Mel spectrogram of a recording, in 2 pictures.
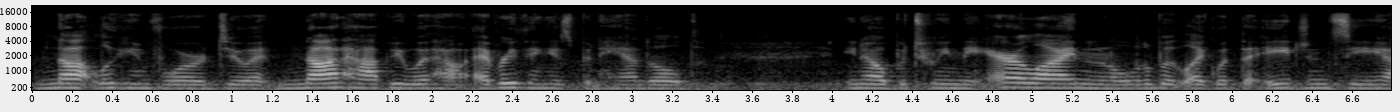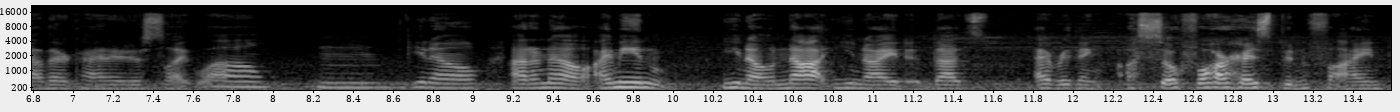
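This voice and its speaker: A young adult woman vlogger with a hoarse smoker's rasp, as if her voice is giving out, chatting casually and rambling to the camera. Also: fairly low pitch, flat delivery, a little fast, background noise. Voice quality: raspy smoker's rasp, voice wearing out. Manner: rambling, acts out reported exchanges. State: hoarse, close to losing voice.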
